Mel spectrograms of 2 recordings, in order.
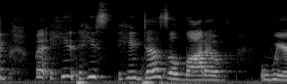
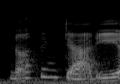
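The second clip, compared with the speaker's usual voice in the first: put-on timid little girl; 6 semitones higher, 8 dB quieter, slower than usual. Cowering girl quoted in retelling.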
